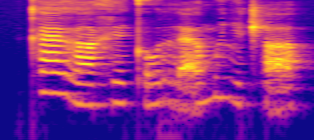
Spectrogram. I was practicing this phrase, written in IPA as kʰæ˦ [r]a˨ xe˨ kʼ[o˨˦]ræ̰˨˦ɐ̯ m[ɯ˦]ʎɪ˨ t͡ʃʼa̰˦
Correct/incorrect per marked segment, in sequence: incorrect: ɣ, correct, correct

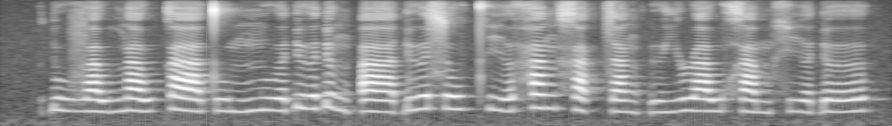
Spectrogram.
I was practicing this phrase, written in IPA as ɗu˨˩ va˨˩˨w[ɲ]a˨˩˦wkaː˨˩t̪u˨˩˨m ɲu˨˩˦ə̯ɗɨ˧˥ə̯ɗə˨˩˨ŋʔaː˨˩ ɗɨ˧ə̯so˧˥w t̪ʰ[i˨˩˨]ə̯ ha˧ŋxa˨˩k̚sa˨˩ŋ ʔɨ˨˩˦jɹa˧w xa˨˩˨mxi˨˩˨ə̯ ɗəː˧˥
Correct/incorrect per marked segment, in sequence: incorrect: ŋ, incorrect: i˨˩˦

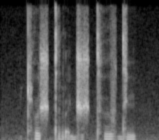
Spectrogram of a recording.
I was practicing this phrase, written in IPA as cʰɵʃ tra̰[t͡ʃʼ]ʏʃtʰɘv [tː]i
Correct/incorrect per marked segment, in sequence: incorrect: d͡ʒ, incorrect: d

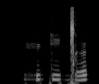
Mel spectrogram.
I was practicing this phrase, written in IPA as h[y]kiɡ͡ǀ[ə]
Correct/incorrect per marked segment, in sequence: correct, correct

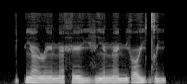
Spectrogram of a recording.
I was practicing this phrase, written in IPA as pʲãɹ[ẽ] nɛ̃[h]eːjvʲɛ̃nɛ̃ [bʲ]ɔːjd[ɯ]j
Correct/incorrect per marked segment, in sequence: correct, correct, incorrect: mʲ, correct

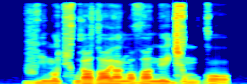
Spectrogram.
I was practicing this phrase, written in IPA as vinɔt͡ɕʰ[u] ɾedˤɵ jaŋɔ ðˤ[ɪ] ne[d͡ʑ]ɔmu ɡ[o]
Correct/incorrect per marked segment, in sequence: correct, incorrect: ɛ, correct, incorrect: ɔ

